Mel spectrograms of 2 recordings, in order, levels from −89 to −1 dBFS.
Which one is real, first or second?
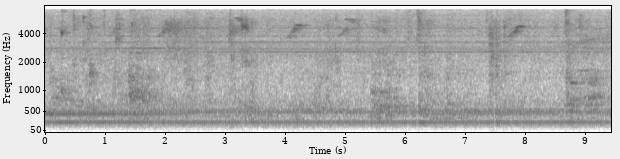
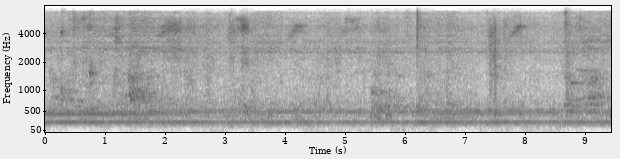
first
